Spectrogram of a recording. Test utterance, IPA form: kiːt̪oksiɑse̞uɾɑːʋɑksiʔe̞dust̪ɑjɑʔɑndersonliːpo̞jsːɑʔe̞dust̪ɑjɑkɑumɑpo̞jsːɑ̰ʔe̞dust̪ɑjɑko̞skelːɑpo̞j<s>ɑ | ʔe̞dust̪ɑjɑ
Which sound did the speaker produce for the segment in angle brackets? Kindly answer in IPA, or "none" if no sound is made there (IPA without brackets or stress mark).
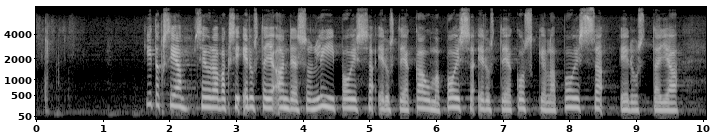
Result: sː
